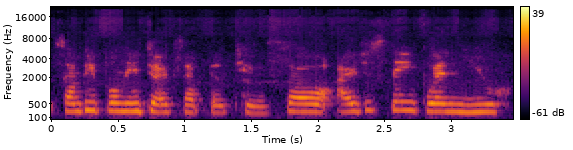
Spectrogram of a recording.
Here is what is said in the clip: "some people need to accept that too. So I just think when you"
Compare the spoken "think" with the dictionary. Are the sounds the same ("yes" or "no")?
yes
